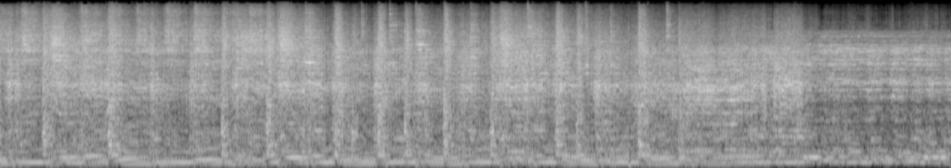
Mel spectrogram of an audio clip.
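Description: Live heavy rock band playing loud, with distorted electric guitars, bass and a drum kit hitting steadily. Near the end the drums stop and the guitar plays on alone.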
